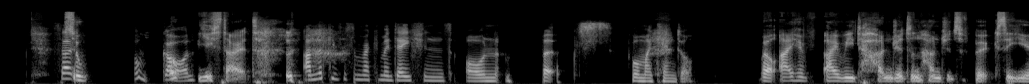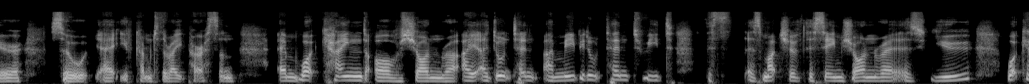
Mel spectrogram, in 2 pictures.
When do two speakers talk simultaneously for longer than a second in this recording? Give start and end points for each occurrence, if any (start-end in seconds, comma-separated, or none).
none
